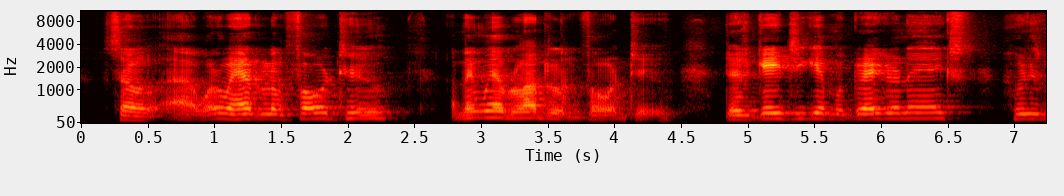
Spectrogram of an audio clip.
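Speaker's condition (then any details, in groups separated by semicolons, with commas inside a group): Cerebral palsy; power wheelchair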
